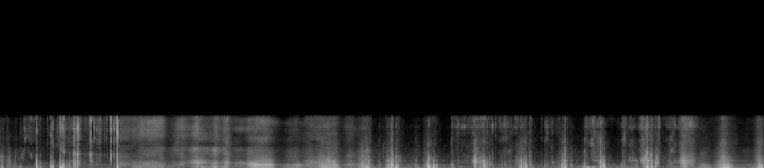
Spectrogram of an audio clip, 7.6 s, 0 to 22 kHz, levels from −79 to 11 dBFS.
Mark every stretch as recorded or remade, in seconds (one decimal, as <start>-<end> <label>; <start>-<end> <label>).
0.0-1.2 recorded; 1.2-3.6 remade; 3.6-6.8 recorded; 6.8-7.6 remade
